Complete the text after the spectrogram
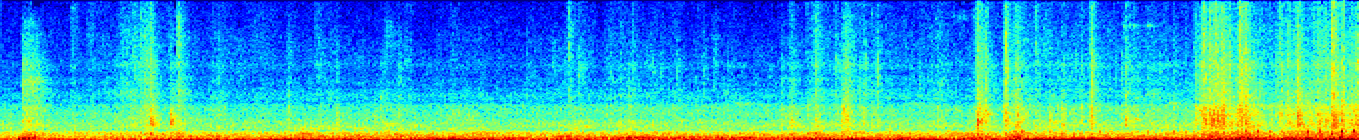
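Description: A tram's motor whines and rises in pitch as it pulls away.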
